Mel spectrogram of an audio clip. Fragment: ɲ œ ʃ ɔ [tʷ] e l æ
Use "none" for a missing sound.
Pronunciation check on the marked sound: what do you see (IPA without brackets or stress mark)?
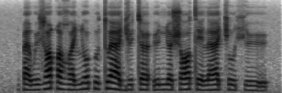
t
